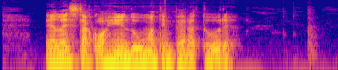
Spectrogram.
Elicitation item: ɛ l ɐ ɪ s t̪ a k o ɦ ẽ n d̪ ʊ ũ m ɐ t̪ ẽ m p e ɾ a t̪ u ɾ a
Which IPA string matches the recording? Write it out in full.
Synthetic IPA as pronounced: ɛ l ɐ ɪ s t̪ a k o ɦ ẽ n d̪ ʊ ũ m ɐ t̪ ẽ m p e ɾ a t̪ u ɾ ɐ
